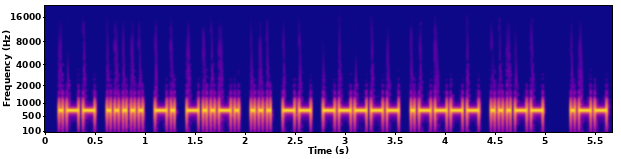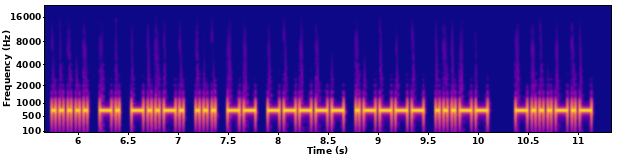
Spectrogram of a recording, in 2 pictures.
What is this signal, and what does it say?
Morse code, heard as a keyed tone, about 28 wpm, 700 Hz. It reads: W5N/SM013 W5N/SM013 <BK>
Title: SOTA QSO Practice 30wpm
